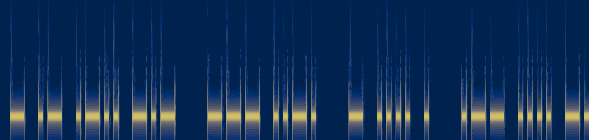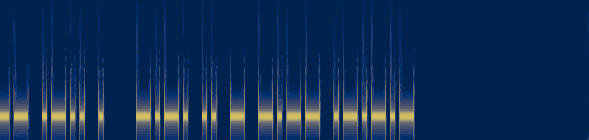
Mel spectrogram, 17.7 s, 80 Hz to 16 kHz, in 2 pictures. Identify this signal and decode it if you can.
Morse code, heard as a keyed tone, about 17 wpm, 700 Hz. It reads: TALK OF THE WHOLE CITY.
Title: Sentences from Top 1400 Words 17wpm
